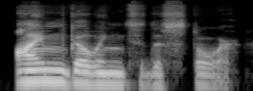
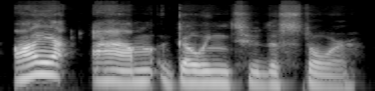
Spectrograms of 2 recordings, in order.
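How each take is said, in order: First: I am is shortened to one syllable. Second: I am is said as two full words. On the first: The speaker calls it right. "it's more common that it's going to get shortened to I'm going to the store" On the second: The speaker calls it wrong. "We wouldn't really say I am going to the store"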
